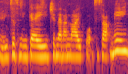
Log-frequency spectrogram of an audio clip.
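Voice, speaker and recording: In a Welsh accent, a woman speaks at a medium pitch with a dark, mellow tone and fairly even intonation. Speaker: coaching client. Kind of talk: personal account. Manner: halting.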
